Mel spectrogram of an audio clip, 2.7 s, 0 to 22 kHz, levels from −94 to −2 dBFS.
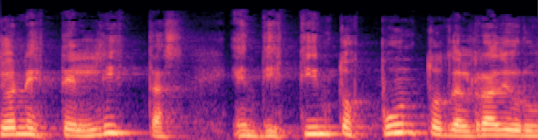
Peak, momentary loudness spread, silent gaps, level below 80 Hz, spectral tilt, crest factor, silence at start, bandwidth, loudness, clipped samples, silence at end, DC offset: -2 dBFS; 9 LU; none; -52 dBFS; -6.5 dB/octave; 16 dB; 0 s; 15 kHz; -18 LUFS; under 0.1%; 0 s; under 0.1%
